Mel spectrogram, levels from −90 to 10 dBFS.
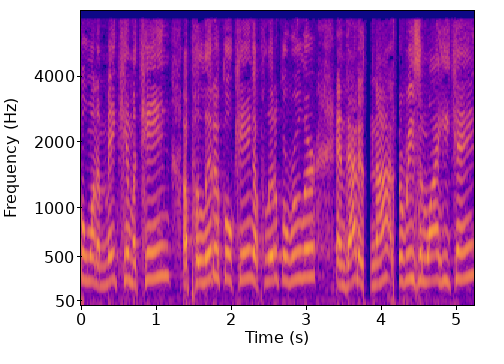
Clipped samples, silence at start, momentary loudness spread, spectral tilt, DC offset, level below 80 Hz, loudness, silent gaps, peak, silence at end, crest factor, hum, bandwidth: under 0.1%; 0 s; 4 LU; -3.5 dB/octave; under 0.1%; -52 dBFS; -19 LUFS; none; -2 dBFS; 0 s; 16 dB; none; 7.6 kHz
